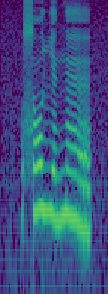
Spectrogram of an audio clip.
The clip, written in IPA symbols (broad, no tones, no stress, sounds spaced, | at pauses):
s ɔ ʎ ɛ ŋ ɛ̃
